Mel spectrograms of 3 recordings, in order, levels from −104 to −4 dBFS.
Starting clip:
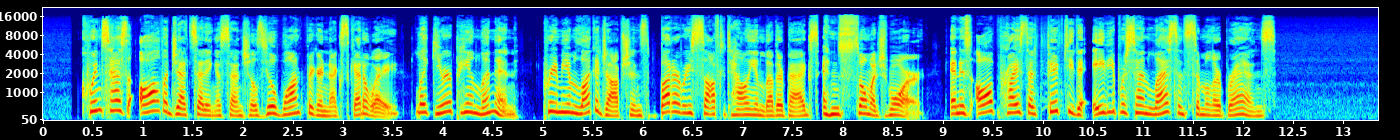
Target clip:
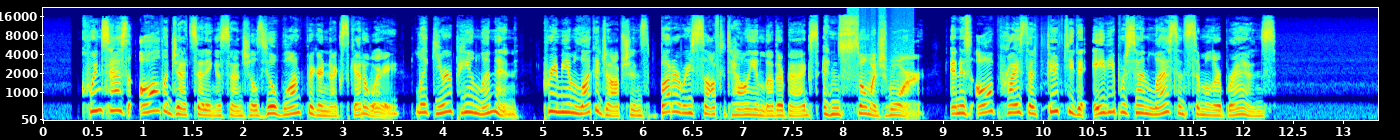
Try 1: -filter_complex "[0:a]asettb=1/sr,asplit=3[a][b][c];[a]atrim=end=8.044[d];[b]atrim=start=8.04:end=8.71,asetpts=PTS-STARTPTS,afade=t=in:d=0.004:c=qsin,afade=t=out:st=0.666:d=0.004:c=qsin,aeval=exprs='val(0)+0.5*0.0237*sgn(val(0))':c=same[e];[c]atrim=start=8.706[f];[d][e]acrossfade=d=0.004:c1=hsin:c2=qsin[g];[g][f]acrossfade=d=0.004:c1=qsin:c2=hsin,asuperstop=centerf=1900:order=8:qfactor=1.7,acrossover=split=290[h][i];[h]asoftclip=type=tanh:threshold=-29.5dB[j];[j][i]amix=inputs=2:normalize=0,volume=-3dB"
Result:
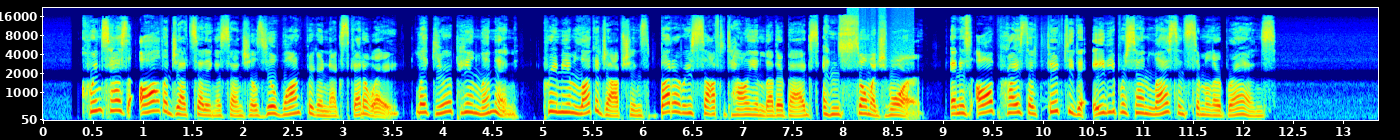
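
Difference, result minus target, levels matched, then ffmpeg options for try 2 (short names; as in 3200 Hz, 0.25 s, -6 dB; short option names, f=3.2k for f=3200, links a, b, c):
2000 Hz band -11.0 dB
-filter_complex "[0:a]asettb=1/sr,asplit=3[a][b][c];[a]atrim=end=8.044[d];[b]atrim=start=8.04:end=8.71,asetpts=PTS-STARTPTS,afade=t=in:d=0.004:c=qsin,afade=t=out:st=0.666:d=0.004:c=qsin,aeval=exprs='val(0)+0.5*0.0237*sgn(val(0))':c=same[e];[c]atrim=start=8.706[f];[d][e]acrossfade=d=0.004:c1=hsin:c2=qsin[g];[g][f]acrossfade=d=0.004:c1=qsin:c2=hsin,asuperstop=centerf=750:order=8:qfactor=1.7,acrossover=split=290[h][i];[h]asoftclip=type=tanh:threshold=-29.5dB[j];[j][i]amix=inputs=2:normalize=0,volume=-3dB"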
